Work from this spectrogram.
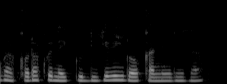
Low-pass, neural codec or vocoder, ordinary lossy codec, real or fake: none; none; none; real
